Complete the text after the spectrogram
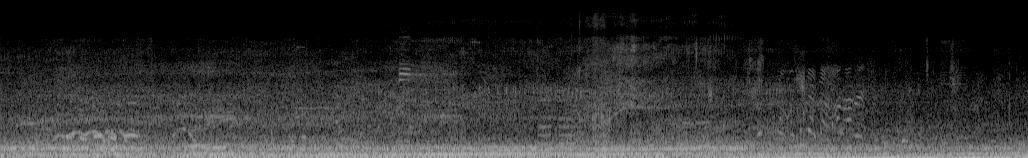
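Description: Motorcycle engines hum as they pass along a road.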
